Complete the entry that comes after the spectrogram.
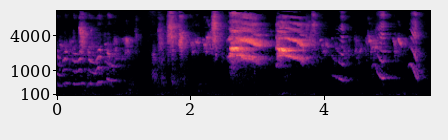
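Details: Green Indian ringneck parakeet, said to talk and whistle in Urdu/Hindi, mixes scratchy chatter and two loud harsh squawks, followed by several short, clear whistled notes sliding downward.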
